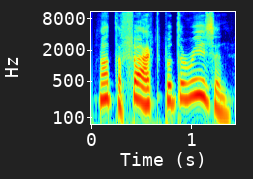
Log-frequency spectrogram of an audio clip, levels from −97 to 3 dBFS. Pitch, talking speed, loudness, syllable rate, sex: 205 Hz, 250 wpm, -15 LUFS, 5.6 syllables/s, male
